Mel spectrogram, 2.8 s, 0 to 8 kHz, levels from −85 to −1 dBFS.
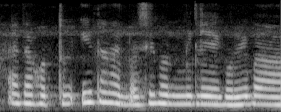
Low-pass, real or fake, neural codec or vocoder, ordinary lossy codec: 7.2 kHz; real; none; AAC, 32 kbps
